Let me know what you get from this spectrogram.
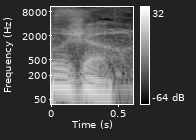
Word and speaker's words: Bijou: Bijou, like Beaujolais, Bijou.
